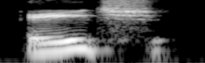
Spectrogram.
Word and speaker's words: H.E.R.: her name is H.E.R. is pronounced her.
